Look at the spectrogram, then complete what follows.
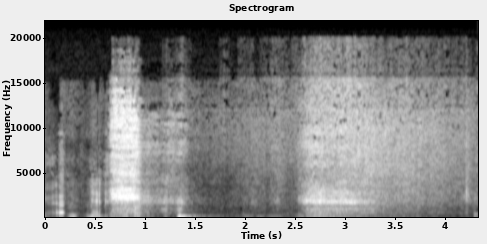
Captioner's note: chuckles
